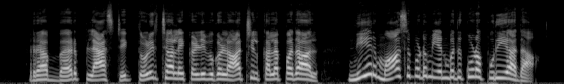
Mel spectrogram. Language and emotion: Tamil, angry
